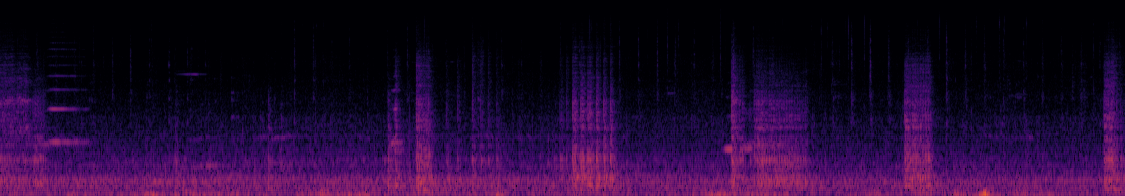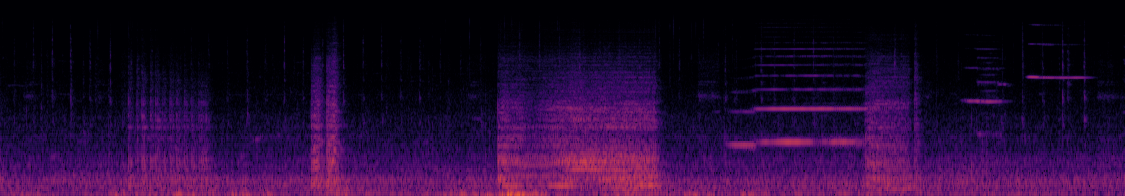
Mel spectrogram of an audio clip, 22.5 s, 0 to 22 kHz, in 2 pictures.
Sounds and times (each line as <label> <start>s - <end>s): Squeaking metal constructions 0.0s - 1.0s
Flag masts are ticking 0.0s - 22.5s
Squeaking metal constructions 16.2s - 22.5s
